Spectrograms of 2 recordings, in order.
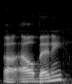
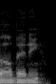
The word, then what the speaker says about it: Albany: We have a Miracle Toyota and Miracle Kia of Albany. – Is that how they really pronounce that? It's not Albany? – Oh, no, no. If you're in Georgia and you call it Albany, you're obviously not from Georgia.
